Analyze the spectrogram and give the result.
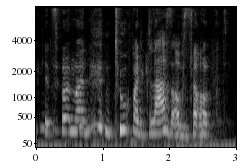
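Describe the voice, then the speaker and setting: A man's voice: sits high, animated, takes it slowly, a bit bright. A man performing improvised comic talk and mock announcements for a radio parody.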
